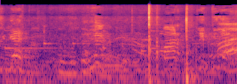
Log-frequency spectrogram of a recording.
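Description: Hands slapping a volleyball in a rally: two sharp hits about a third of a second apart near the end, the second the louder. Crowd voices run underneath.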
